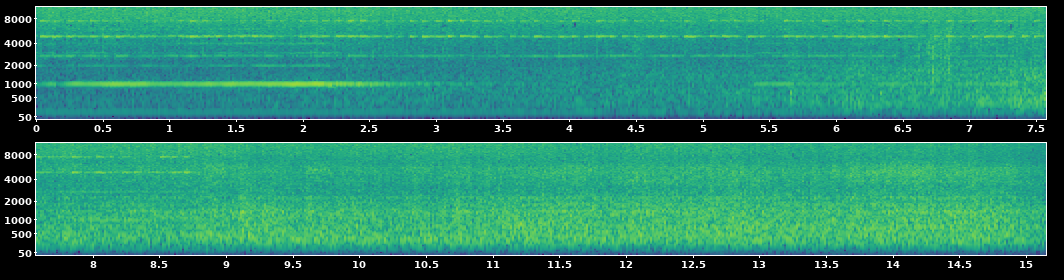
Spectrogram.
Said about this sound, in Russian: Гвидо на вокзале в Кьюзи с букетом цветов. Под своды входит локомотив.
